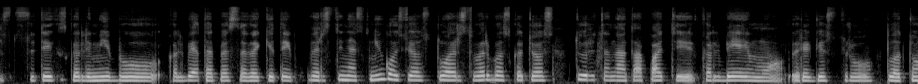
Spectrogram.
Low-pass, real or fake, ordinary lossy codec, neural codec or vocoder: 14.4 kHz; fake; Opus, 24 kbps; codec, 44.1 kHz, 7.8 kbps, DAC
